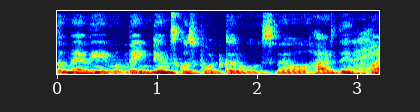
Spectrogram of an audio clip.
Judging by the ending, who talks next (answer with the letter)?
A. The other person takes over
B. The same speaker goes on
B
